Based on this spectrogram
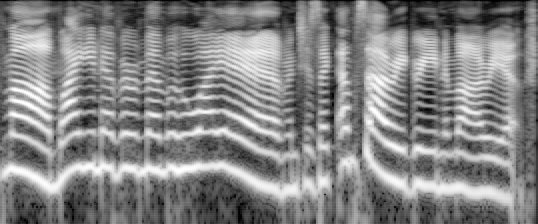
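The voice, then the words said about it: Deliberately bad put-on accent. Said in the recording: “I'm about to do a horrible accent ... like the A's are in there. That's why I'm reading it like that or saying it like that.”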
